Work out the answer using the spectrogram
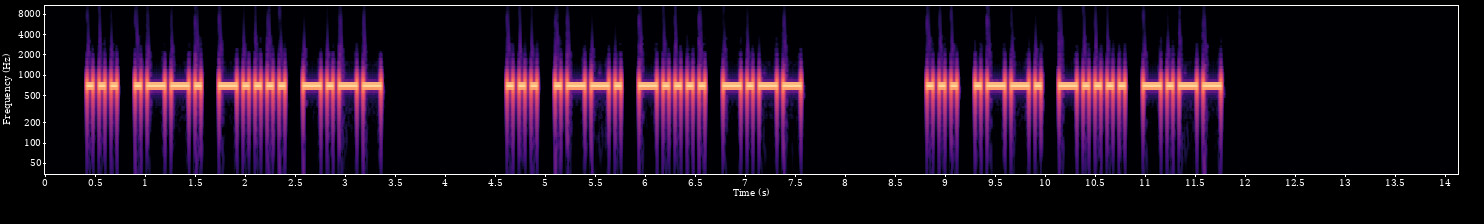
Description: Morse code, heard as a keyed tone, about 21 wpm, 700 Hz. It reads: SP6Y SP6Y SP6Y
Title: DXCC-100 Call Signs - 4 Characters - Repeated 3x - 20wpm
